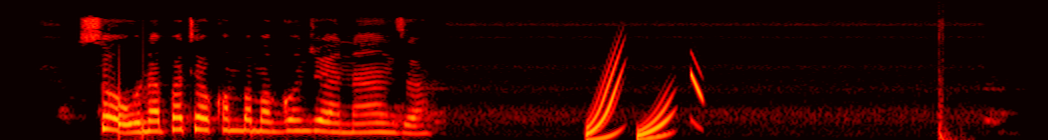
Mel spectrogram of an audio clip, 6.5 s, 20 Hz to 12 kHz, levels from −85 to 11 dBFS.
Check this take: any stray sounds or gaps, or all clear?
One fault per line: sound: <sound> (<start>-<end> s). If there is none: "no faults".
sound: chirp (3.7-4.4 s)
sound: thud (5.9-6.1 s)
